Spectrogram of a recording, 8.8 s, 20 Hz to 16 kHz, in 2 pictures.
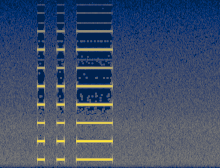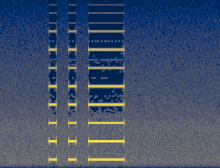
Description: Beep code, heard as beeps from a small speaker, played twice, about 870 Hz. 2 short, 1 long.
